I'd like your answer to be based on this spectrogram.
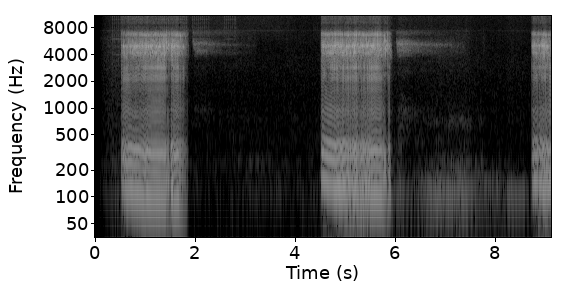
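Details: Rio and Kashi snoring: loud, rattling snores on each in-breath, about 15 a minute, with quieter whistling breaths out between them.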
